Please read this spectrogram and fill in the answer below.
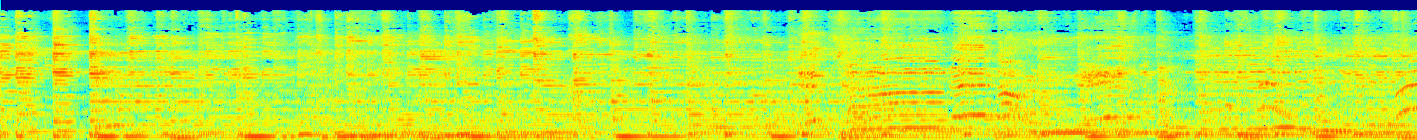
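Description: A bluegrass band kicks off a song with an instrumental break: a fiddle, acoustic guitars and a banjo over a steady upright-bass beat.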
